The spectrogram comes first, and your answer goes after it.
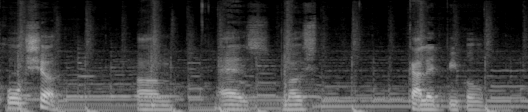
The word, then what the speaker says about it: Porsche: Um, also it's not pronounced Porsche apparently. It's pronounced Porsche.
